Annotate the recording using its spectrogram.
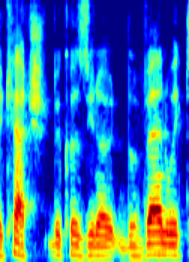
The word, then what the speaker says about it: Van Wyck: I was driving up the Van Wyck, or more correctly pronounced in Dutch as the Van Wyck,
